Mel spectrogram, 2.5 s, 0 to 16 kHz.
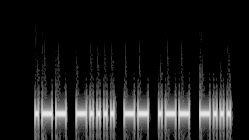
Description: Morse code, heard as a keyed tone, about 36 wpm, 700 Hz. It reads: W6MWB
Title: USA Call Signs - 5 Characters - 35wpm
